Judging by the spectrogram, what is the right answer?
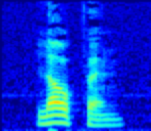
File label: "lopen", Dutch; 'to walk'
